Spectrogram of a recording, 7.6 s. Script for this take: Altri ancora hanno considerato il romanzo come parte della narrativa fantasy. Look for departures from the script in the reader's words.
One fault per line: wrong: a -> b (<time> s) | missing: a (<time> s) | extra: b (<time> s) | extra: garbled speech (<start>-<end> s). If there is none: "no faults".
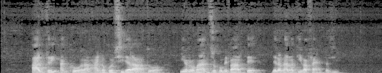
no faults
